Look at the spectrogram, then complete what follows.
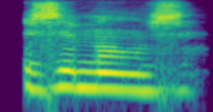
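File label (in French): "je mange", French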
